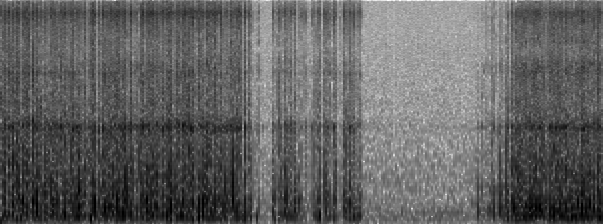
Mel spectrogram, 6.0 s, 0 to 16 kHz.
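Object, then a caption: Metal mesh microphone grille. A pink plastic brush with stiff white bristles scratches and brushes over the hollow metal mesh ball grille of a small pink toy-sized microphone held upright on a table. Dense, crackling scratchy brushing fills the sound with bright texture, then it breaks off into near silence at about 3.6 seconds before the scratching returns around 4.8 seconds.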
